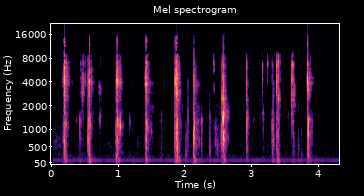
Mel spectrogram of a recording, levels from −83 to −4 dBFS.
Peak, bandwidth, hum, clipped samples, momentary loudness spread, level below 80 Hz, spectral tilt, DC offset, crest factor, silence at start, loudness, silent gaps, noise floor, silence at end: 0 dBFS; 16 kHz; none; under 0.1%; 12 LU; -64 dBFS; 1 dB/octave; under 0.1%; 22 dB; 0.2 s; -20 LUFS; none; -36 dBFS; 0.4 s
